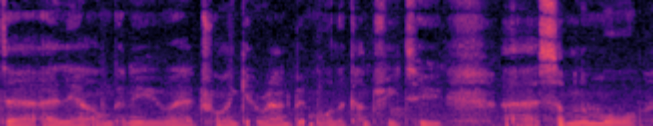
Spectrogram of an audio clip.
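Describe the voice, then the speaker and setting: A man's fairly low voice with an English accent, very fast and with fairly even intonation. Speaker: angler and video creator. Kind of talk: casual vlog to camera. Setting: outdoors at a lake. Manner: soft-spoken; hesitant, many fillers.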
